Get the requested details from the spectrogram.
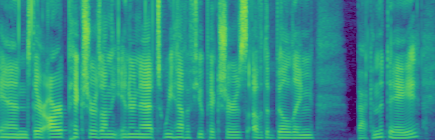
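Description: A woman speaks at a fairly quick pace in a fairly low pitch. Her intonation is monotone and flat. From Wisconsin. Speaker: store owner. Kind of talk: casual interview. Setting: in the store.

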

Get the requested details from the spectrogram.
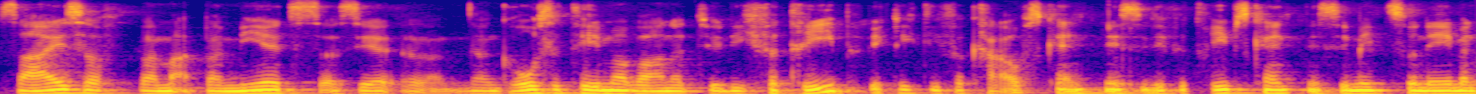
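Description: Speaking at a moderate pace, a man uses a fairly low, dark, mellow voice with ordinary pitch variation. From Vorarlberg, Austria (Bregenzerwald). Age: 40s. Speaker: recruitment consultant and trainer. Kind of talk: interview.

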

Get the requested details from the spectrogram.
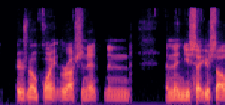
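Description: In an Ontario accent, a man with a very deep, low pitch speaks with fairly even intonation in a dry, close sound with no echo. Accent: Canadian (Ontario). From Ontario, Canada. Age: 40s. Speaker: truck driver. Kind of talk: casual chat.

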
